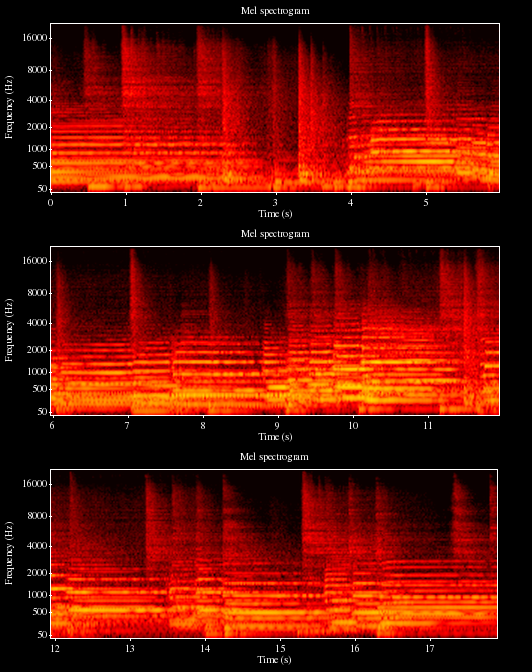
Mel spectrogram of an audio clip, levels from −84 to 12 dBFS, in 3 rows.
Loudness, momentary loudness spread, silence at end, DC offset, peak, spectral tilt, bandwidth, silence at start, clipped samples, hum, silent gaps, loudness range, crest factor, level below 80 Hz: -25 LUFS; 10 LU; 0 s; under 0.1%; -8 dBFS; -5.5 dB/octave; over 20 kHz; 0 s; under 0.1%; none; none; 8 LU; 16 dB; -48 dBFS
